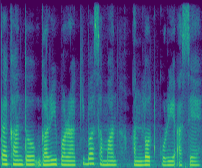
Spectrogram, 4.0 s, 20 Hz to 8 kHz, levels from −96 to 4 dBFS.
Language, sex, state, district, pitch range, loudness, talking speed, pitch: Nagamese, female, Nagaland, Dimapur, 185-205 Hz, -17 LUFS, 120 wpm, 190 Hz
